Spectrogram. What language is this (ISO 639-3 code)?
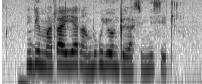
mas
